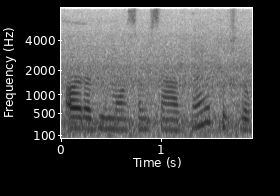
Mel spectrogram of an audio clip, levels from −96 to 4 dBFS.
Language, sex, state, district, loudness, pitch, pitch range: Hindi, female, Chhattisgarh, Raipur, -19 LUFS, 200 Hz, 185-220 Hz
